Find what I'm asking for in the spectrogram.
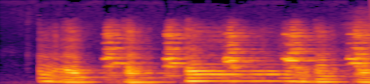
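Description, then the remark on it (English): Gus, Donald Duck's goose cousin in a Disney cartoon, honks in a quick run of loud, nasal, buzzy calls, about five or six bursts strung together with barely a pause, clear with nothing else behind them. “So in this episode, Donald Duck is visited by his cousin, who's called Gus, and Gus appears to be a goose or something.”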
